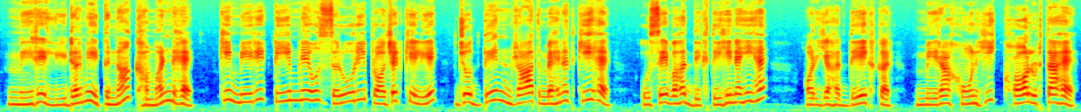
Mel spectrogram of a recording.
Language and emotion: Hindi, angry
